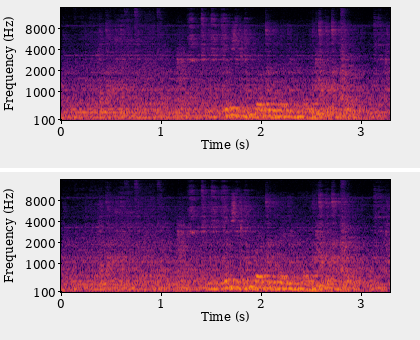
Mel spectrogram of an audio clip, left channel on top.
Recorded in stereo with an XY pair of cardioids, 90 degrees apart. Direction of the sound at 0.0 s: 15° left.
